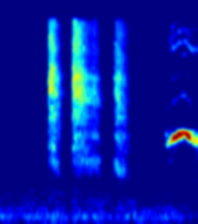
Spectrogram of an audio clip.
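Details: White-rumped shama in 'ngukluk' style: three rasping, noisy bursts, then a short clear whistled note that rises slightly, in quiet surroundings.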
